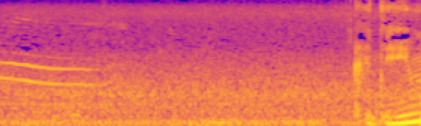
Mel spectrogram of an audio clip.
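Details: A cat gives a faint, drawn-out meow that slides gently downward over the first second, then quiet room tone and a short burst of other sounds near the end.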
